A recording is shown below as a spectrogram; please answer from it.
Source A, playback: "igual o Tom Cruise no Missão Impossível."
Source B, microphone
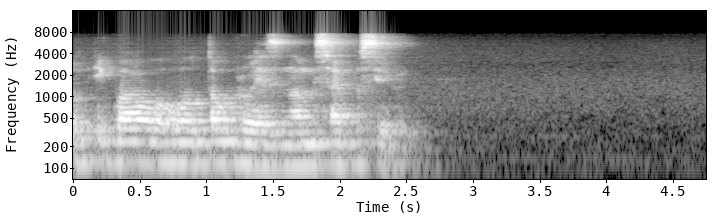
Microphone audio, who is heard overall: echo only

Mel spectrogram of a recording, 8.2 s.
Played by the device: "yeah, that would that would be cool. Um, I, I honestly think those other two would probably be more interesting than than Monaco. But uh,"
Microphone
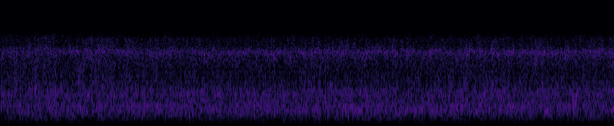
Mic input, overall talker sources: neither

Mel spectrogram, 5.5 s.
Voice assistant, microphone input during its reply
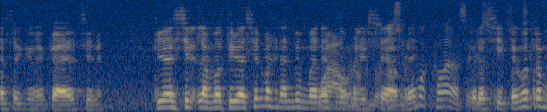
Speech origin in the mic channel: both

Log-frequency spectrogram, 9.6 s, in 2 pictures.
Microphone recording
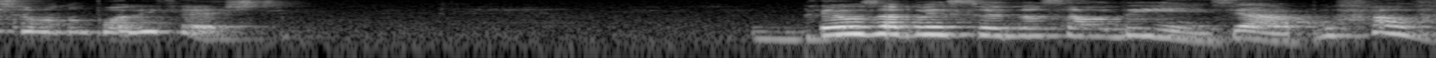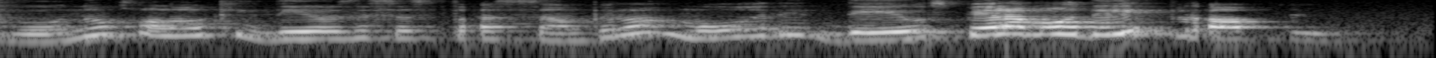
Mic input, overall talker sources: user only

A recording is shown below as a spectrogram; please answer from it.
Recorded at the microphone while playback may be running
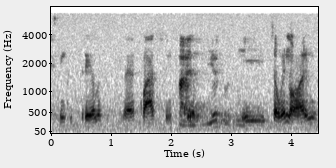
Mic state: both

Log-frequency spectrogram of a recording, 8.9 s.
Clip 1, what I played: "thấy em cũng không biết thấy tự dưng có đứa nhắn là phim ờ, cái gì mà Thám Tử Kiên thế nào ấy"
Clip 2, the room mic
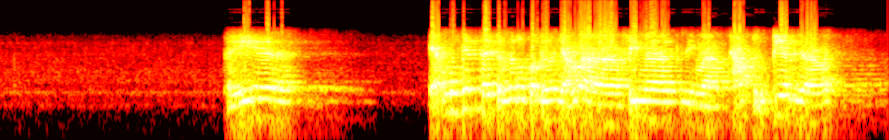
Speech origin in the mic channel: echo only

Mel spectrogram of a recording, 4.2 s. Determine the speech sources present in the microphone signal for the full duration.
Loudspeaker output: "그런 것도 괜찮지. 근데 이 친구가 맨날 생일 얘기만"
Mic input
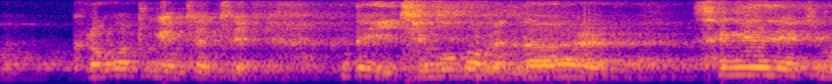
echo only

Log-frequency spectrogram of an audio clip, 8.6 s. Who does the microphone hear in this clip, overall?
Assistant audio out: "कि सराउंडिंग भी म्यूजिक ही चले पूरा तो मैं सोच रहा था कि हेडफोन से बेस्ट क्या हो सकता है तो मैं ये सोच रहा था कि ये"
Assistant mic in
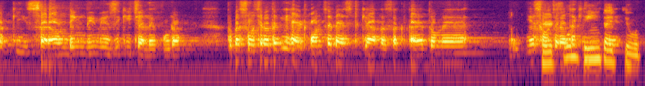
both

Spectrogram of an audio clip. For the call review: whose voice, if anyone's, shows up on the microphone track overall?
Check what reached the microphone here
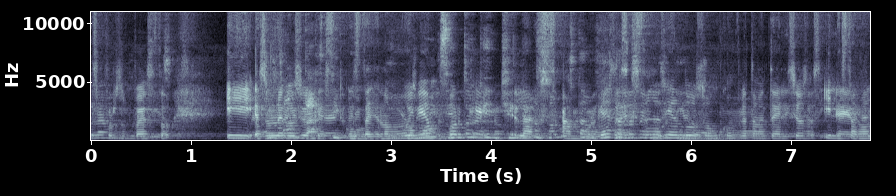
both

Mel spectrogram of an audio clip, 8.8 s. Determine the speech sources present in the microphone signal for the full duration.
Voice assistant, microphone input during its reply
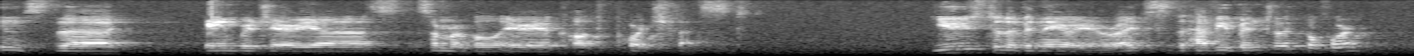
echo only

